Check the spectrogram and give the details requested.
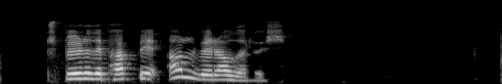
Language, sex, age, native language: Icelandic, female, 30-39, Icelandic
